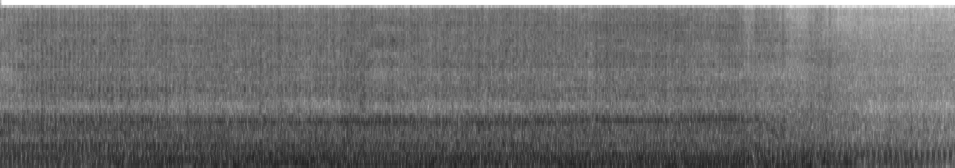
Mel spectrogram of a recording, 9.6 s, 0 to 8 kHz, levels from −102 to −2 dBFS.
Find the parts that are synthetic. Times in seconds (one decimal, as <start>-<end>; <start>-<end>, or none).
2.6-3.1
